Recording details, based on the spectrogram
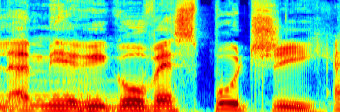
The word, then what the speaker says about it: l'Amerigo Vespucci: L'Amerigo Vespucci.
